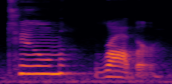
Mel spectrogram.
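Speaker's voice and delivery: slow, spelled-out words; dictating slowly. Shown as a demonstration. Teacher dictating to class, slow and clear. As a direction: dictate for writing. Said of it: "Can you write that".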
